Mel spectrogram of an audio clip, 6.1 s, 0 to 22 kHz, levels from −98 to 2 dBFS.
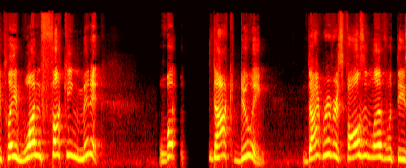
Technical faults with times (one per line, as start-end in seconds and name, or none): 2.15-2.74 repeated packet loss (robotic sound)
2.75-3.17 long network dropout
